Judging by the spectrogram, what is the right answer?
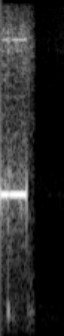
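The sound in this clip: A voicemail beep marks the start of message recording. It is one steady, mid-high pure tone lasting about a third of a second, heard alone, then cut off into silence.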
